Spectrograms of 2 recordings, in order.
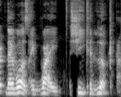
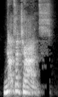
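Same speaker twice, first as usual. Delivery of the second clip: slow, louder goblin refusal; stubborn creaker; 6 semitones higher, 6 dB louder, slower than usual. Acted. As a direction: flatly refuse. Grunt refuses.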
